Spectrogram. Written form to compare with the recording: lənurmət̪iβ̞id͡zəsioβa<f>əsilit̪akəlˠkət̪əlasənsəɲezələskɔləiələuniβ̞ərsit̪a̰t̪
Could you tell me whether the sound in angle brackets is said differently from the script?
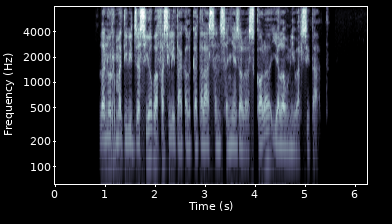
no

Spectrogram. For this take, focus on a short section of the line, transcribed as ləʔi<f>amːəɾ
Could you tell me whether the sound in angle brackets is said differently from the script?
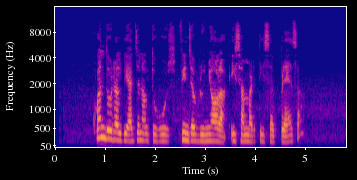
yes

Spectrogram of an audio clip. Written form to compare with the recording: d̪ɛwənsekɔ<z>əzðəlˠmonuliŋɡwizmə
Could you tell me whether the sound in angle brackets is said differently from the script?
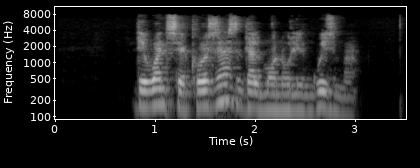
no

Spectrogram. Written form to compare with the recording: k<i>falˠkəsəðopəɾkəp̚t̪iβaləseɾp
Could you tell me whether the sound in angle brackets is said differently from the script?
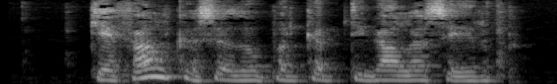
yes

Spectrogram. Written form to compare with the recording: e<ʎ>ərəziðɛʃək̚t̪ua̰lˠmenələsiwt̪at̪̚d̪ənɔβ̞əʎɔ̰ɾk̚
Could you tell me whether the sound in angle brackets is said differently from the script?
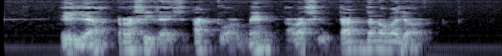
no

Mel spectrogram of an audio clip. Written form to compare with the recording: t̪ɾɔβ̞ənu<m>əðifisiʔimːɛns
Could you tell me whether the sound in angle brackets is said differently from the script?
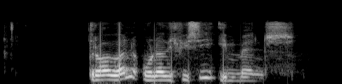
yes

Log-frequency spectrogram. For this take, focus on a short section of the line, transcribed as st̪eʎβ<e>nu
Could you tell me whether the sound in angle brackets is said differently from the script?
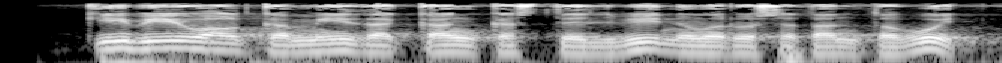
yes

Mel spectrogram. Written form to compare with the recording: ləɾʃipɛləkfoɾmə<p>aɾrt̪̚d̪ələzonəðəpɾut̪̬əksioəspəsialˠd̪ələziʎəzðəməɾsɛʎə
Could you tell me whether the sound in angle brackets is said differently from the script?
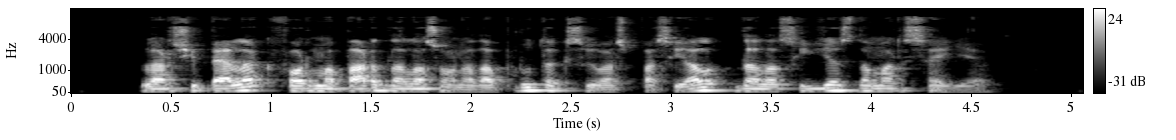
no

